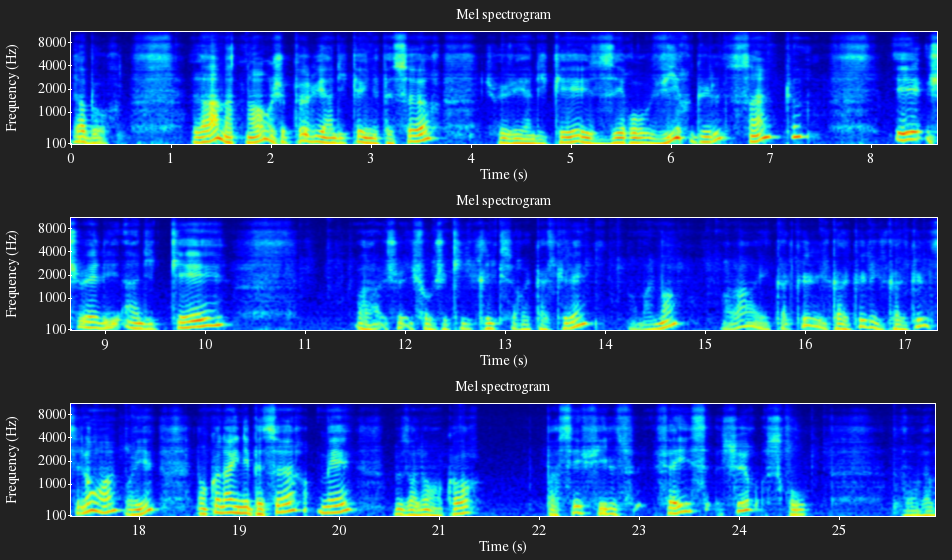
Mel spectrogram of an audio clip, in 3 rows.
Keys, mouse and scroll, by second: 2.0 click, 5.4-6.4 typing, 12.4 click, 21.8 click, 22.5 click, 23.6 click.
